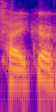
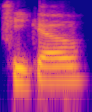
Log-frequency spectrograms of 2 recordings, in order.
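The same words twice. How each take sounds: First: The name is said the American way. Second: The name is said the original, non-American way. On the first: "I just pronounced it Tycho because I'm American" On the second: "It's actually pronounced Tycho, is how the guy pronounced it"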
